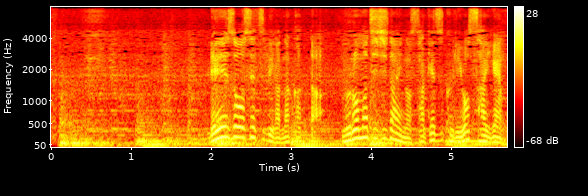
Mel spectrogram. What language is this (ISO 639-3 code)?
jpn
